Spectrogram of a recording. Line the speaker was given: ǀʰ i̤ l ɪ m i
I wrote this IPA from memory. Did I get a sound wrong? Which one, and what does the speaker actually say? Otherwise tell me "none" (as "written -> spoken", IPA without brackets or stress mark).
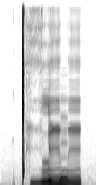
ɪ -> i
